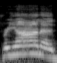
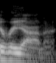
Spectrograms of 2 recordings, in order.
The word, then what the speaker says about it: Rihanna: old and not cool and not hip it's Rihanna dude it's Rihanna and so he's I'm sorry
